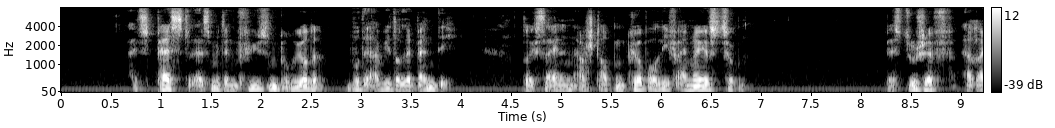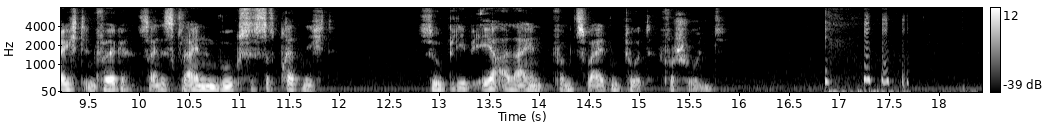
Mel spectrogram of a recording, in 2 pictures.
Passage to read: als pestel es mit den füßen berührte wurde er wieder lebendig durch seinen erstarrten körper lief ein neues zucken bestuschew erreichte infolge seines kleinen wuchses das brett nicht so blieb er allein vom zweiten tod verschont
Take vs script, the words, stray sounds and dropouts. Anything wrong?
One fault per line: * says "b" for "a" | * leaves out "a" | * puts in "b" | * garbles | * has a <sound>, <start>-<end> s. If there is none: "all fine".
* has a laugh, 16.8-17.7 s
